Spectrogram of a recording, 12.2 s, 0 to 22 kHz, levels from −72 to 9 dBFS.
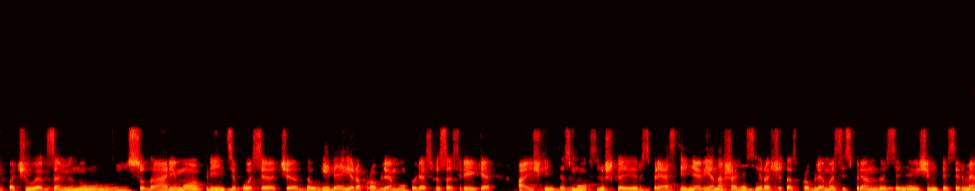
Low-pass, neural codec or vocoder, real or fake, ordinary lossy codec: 7.2 kHz; none; real; Opus, 64 kbps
